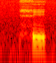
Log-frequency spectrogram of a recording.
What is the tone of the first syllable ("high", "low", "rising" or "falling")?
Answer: low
